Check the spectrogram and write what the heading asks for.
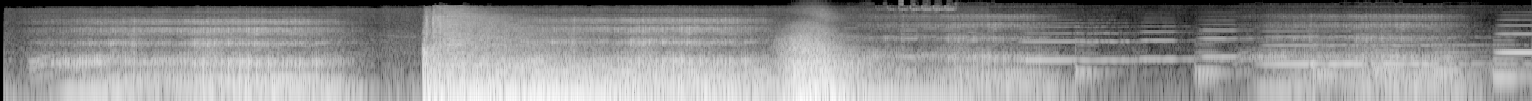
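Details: Dad snoring while asleep, with loud, rough snoring bursts, background music and brief baby sounds; ordinary heavy snoring.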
